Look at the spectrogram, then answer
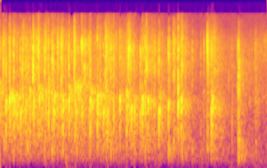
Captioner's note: applause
